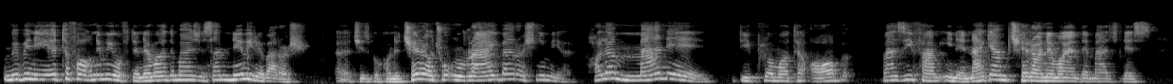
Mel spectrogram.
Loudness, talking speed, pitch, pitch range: -19 LUFS, 135 wpm, 185 Hz, 150-215 Hz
